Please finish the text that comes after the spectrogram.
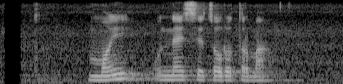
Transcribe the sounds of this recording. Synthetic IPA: mʌjṵnːajset͡sʌwɾʌt̪ːʌrma

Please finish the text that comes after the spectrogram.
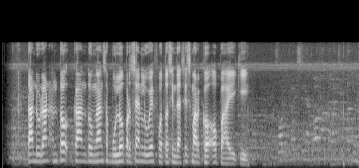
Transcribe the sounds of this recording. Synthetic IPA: t̪anduɾanənt̪ʊʔkant̪uŋansəpulʊhpərsɛnluwɪhfot̪osint̪ɛsɪsmarɡ̥ɔ̤ʔob̥a̤aiki

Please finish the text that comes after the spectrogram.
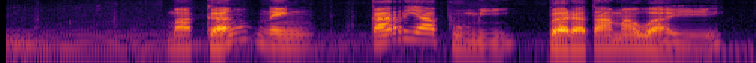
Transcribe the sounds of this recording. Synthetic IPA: maɡ̥a̤ŋnɪŋ | karjab̥ṳmi | b̥a̤ɾat̪amawae

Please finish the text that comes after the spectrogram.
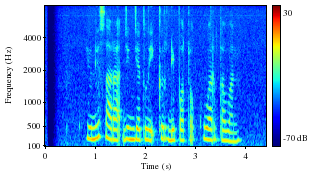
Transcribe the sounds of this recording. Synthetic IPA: junisaɾaʔd͡ʒɨŋd͡ʒɛt̪likɨrdipɔt̪ɔ̰kuwart̪awan

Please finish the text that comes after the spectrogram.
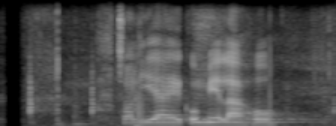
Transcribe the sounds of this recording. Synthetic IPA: t͡sʌliaekomelaɦo

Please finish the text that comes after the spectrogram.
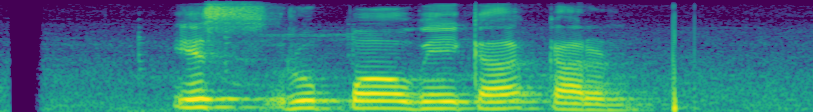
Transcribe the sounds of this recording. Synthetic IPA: esrupːʌwekakaɾʌn

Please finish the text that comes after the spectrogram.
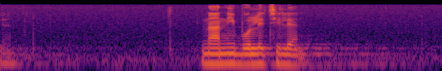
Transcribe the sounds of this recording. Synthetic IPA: en | nanibolet͡ɕʰilen

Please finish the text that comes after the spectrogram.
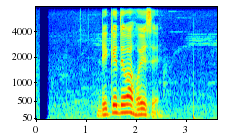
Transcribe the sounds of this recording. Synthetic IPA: ɖeked̪eʋaɦoesḛ

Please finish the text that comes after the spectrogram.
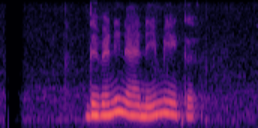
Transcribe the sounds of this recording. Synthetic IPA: d̪eʋeninæːneːmeːkə

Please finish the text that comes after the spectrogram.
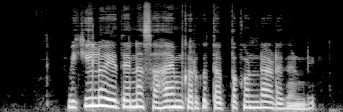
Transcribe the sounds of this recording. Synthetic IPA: ʋikiːlo̞ːe̞ːd̪ɐjnaːsɐɦaːjɐmkɐɾɐkut̪ɐpːɐkuɳɖaːɽɐɡɐɳɖi

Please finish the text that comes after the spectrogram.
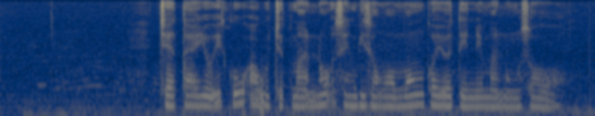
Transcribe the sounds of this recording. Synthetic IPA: ʒ̥a̤t̪ajuikuʔa̰wud̥ʒ̥ʊ̤t̪̚manʊ̰ʔsɪŋb̥i̤sɔŋɔmɔŋkɔjɔd̪̥e̤nemanuŋsɔ

